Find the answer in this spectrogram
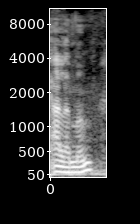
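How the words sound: It is said the American way, aluminum.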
